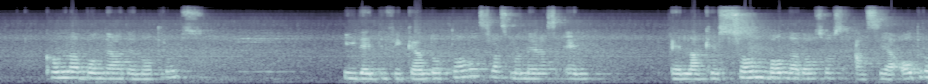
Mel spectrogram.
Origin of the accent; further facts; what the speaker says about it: New York, United States; Yo, perdona, pero soy de Nueva York y pueden decir cualquier otra cosa.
